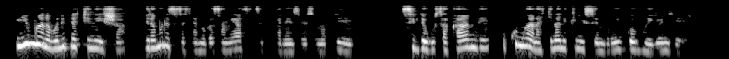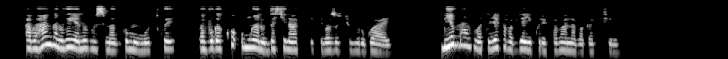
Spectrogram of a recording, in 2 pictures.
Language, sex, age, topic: Kinyarwanda, female, 25-35, education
